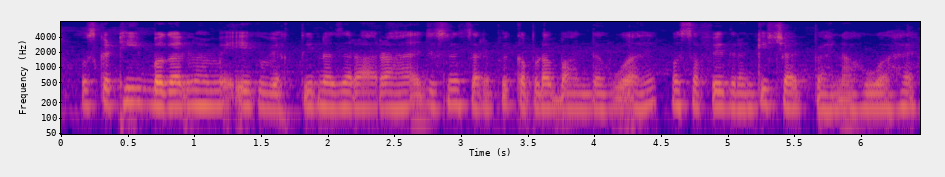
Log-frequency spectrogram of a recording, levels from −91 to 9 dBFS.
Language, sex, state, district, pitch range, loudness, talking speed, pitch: Hindi, female, Jharkhand, Jamtara, 155-170 Hz, -34 LUFS, 240 wpm, 165 Hz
